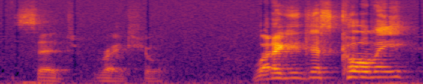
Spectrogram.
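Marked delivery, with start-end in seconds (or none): 1.7-2.7 much higher, louder indignant squawk; outraged pirate. Acted. Brownbeard insulted by Rachel, high loud outrage. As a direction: take huge offence, shrill and loud.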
